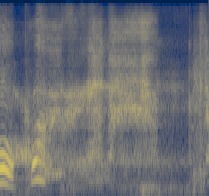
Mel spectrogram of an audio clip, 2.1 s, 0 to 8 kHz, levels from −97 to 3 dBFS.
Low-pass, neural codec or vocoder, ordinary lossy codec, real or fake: 7.2 kHz; codec, 16 kHz, 0.8 kbps, ZipCodec; none; fake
